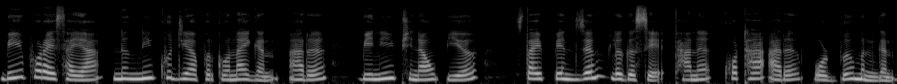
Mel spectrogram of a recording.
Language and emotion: Bodo, neutral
